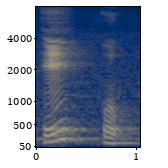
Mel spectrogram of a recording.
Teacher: ऐसे स्वर जिसमें मुख द्वार आधे से कम खुले या फिर कह सकते हैं कम मुख खुले। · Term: अर्ध संवृत स्वर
